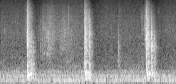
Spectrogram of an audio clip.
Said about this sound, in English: Your majesty, pick up, I pray thee, the arrows that remain in thy quiver. Hold them in thy hand and beat them upon the floor.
